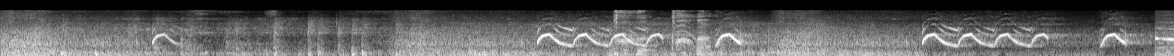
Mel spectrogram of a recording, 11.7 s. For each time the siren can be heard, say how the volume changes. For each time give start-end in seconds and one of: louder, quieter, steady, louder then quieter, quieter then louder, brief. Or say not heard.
0.0-1.9 brief
3.9-11.7 steady.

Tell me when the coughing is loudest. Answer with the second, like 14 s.
7 s.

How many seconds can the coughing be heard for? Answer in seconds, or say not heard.
2 s.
